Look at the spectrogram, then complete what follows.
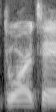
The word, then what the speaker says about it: Duarte: I go by both but it rolls off the tongue better as dwarte everybody says dwarte I grew up on dwarte all the homies back on the Block and in high school and all that stuff called it that way broken down phonetically which is why I used it for my logo it's broken down as do art which is what I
